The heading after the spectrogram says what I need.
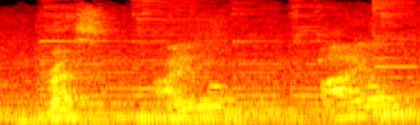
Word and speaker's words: Presque Isle: these all up on I believe you pronounced it press is aisle in Michigan that's where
